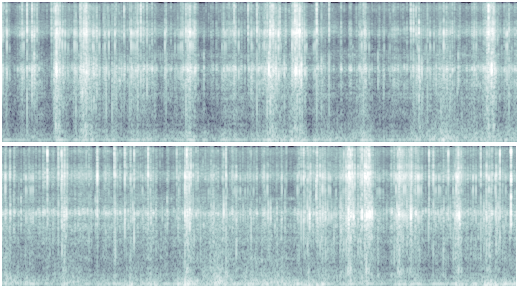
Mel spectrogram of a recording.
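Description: Bicycle riding over rough, cracked asphalt, heard through a camera mounted on the bike: a steady low rumble with frequent rattles, clicks and knocks from the bike and its mount jolting on the pavement.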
